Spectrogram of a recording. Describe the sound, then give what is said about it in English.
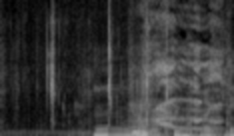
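Wet crunching as someone bites and chews watermelon for breakfast, a few short crisp bursts, then a voice making sounds over the continued chewing. “I'm eating watermelon for breakfast. Listen.”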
